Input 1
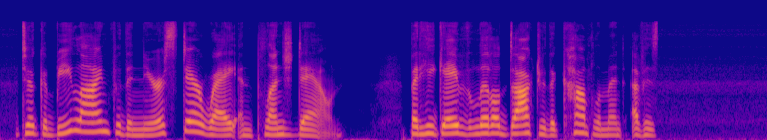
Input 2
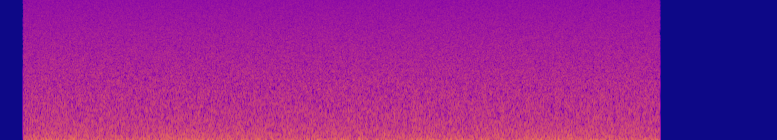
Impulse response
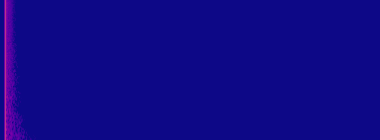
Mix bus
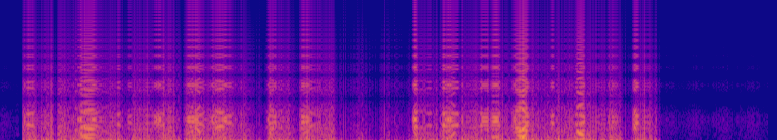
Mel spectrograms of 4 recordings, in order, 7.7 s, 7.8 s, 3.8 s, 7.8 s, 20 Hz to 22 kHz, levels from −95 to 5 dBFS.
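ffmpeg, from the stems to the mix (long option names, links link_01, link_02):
-filter_complex "[0:a]highpass=720,volume=-2dB,asplit=2[link_01][link_02];[1:a]acrusher=bits=5:dc=4:mix=0:aa=0.000001,lowshelf=frequency=130:gain=7,volume=-5.5dB[link_03];[link_02]apad=whole_len=343087[link_04];[link_03][link_04]sidechaingate=range=-13dB:threshold=-48dB:ratio=16:detection=peak[link_05];[link_01][link_05]amix=inputs=2:normalize=0,tremolo=f=3.6:d=0.54,acrusher=samples=36:mix=1:aa=0.000001"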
